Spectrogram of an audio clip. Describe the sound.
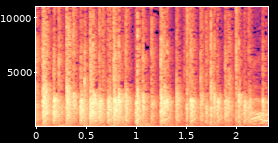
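Applause from a small group answering a call to clap for everyone: quick, uneven claps, each clearly separate, keeping up a lively, fairly loud patter through the short stretch.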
